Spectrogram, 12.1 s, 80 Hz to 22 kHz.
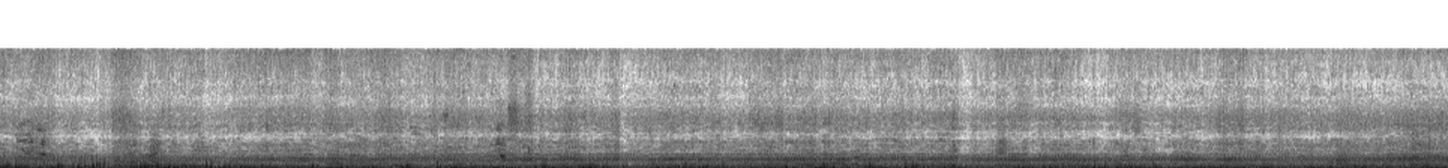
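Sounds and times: motorboat engine running: 0:00.0 - 0:12.0
water along hull: 0:00.0 - 0:12.0.

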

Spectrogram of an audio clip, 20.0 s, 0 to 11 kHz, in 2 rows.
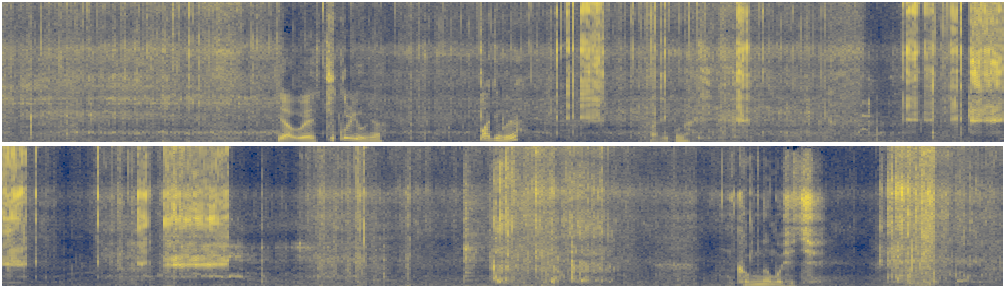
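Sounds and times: fishing reel cranking: 0:00.0 - 0:08.4, 0:09.0 - 0:10.4, 0:11.0 - 0:13.7
rod handling rustling: 0:03.8 - 0:10.3
fish splashing: 0:14.9 - 0:16.3, 0:18.8 - 0:20.0.

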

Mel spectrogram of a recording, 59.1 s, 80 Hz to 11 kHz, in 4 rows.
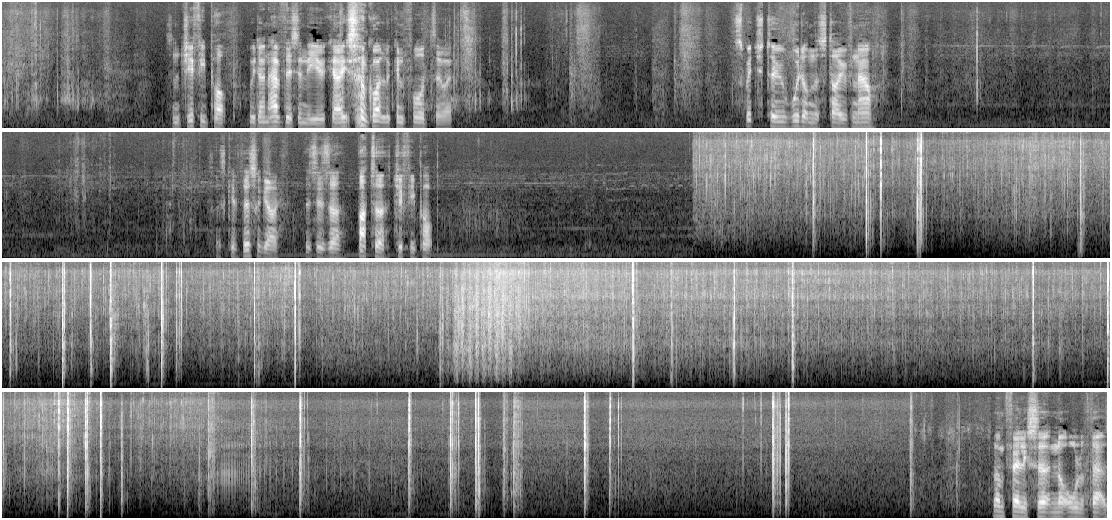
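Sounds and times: hot oil sizzling: 0:00.0 - 0:00.5, 0:23.9 - 0:57.3
popcorn popping: 0:24.0 - 0:57.2.

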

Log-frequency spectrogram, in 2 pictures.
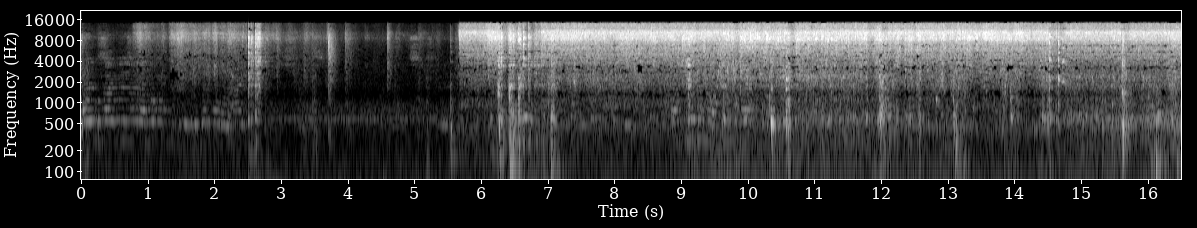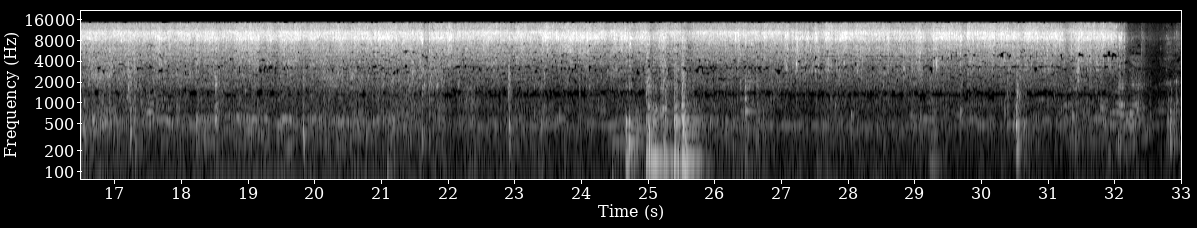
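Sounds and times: utensils clinking on cookware: 0:05.6 - 0:07.4, 0:09.0 - 0:22.2, 0:24.4 - 0:27.3
food sizzling in a pan: 0:05.6 - 0:32.3.

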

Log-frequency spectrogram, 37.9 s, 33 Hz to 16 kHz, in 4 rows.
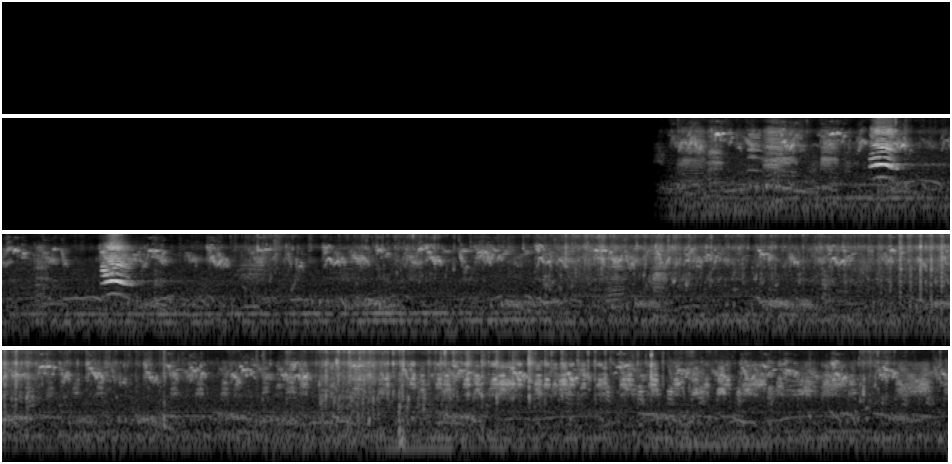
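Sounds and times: birds chirping and calling: 0:16.0 - 0:37.9
high-pitched bird calls: 0:16.2 - 0:26.8
ducks splashing in water: 0:24.2 - 0:37.9.

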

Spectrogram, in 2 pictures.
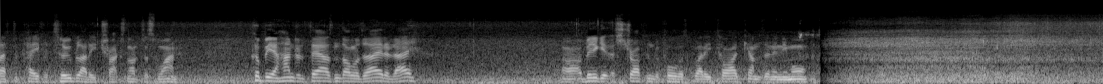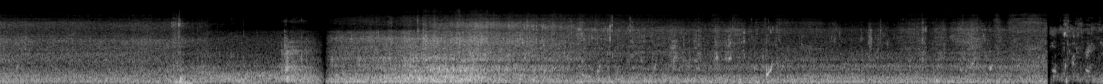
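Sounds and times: wind buffeting microphone: 0:01.2 - 0:22.0
sea water washing over gravel: 0:14.6 - 0:17.8.

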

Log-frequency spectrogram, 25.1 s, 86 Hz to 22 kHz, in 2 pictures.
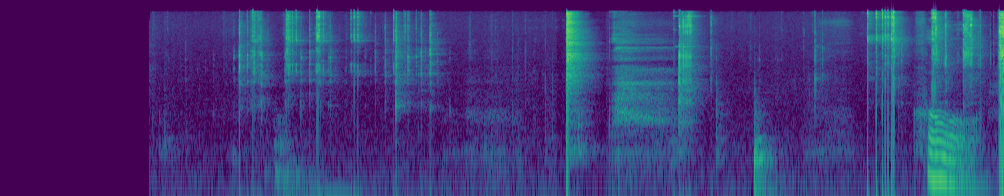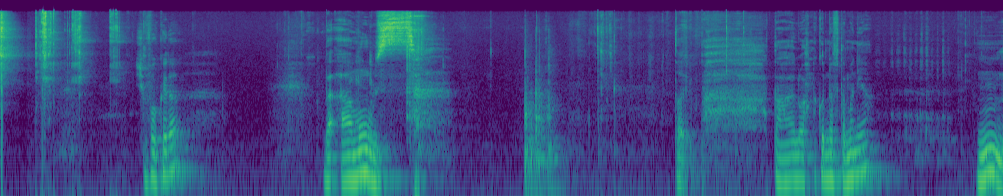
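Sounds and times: metal clicks and scrapes: 0:02.8 - 0:05.6, 0:10.2 - 0:14.2.

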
